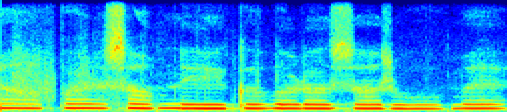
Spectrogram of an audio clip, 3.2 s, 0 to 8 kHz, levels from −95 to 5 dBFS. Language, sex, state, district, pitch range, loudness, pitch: Hindi, female, Madhya Pradesh, Bhopal, 280-300 Hz, -11 LUFS, 285 Hz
